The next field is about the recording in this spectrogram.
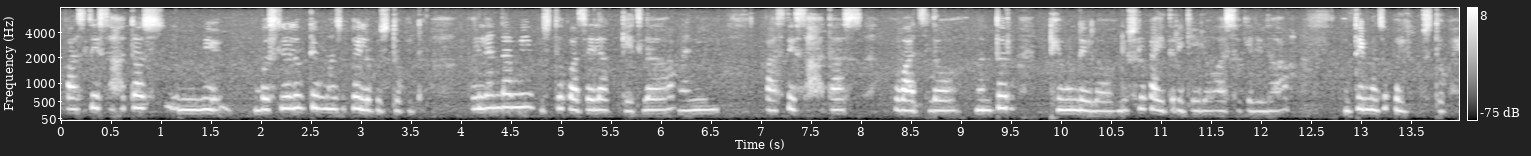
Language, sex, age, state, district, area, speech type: Marathi, female, 18-30, Maharashtra, Nanded, rural, spontaneous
